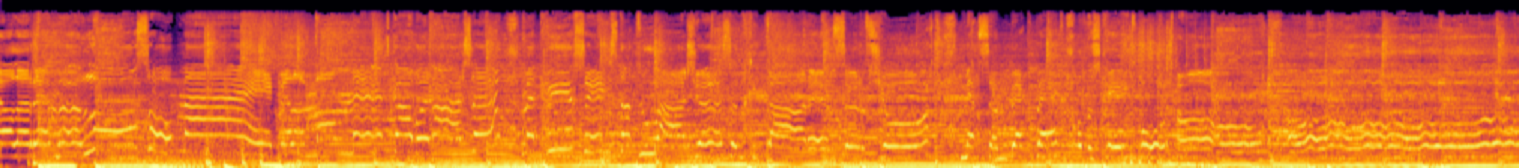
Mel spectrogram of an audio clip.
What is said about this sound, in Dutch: Het is weer uitermate raak, dit nummer.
